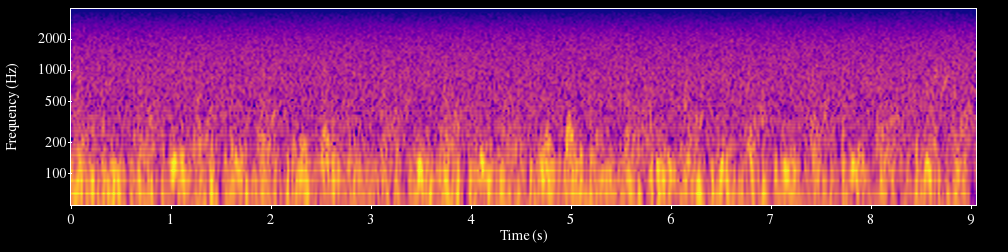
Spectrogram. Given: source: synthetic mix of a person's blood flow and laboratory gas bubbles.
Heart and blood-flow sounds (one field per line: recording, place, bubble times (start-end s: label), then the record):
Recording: Doppler ultrasound of blood flow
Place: precordium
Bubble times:
8.03-8.07 s: bubbles
8.23-8.80 s: bubbles
From the record:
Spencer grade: 1 (occasional bubble signal discernible with the cardiac motion signal, with majority of cardiac periods free of bubbles)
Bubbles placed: only in the low amplitude regions of the cardiac cycle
